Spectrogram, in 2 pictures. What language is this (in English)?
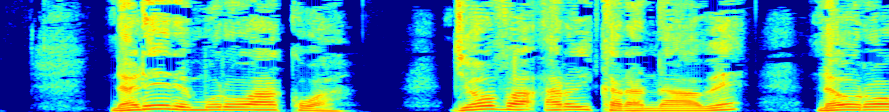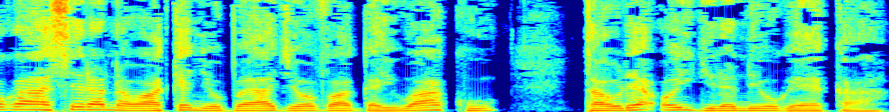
Kikuyu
